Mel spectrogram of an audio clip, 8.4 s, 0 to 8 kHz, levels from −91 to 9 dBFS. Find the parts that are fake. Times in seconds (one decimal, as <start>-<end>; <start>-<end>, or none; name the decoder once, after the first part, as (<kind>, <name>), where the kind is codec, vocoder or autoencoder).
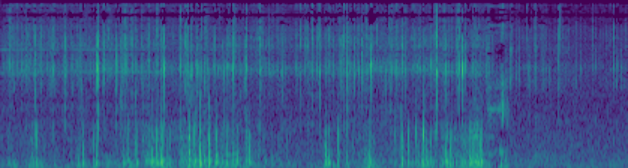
2.9-5.9 (codec, DAC); 6.9-8.4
